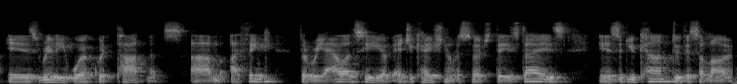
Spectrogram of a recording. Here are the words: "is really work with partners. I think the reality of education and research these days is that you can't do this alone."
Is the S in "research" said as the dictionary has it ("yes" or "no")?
yes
